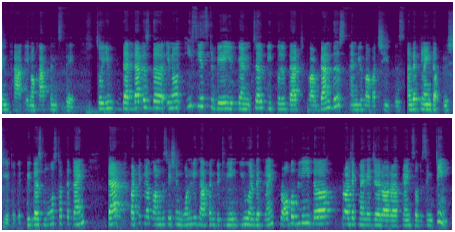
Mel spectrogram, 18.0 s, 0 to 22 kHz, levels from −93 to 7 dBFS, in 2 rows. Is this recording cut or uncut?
cut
